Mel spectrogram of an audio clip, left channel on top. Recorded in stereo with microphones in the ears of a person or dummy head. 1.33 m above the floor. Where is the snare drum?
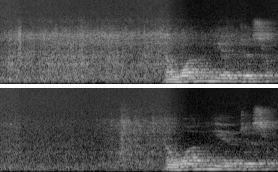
I don't hear a snare drum.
